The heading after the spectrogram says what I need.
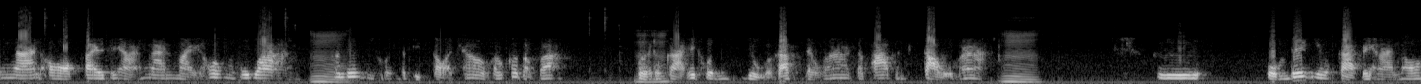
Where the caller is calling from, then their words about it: Nonthaburi, Thailand; อยู่ในห้องนะครับอยู่ที่นนท์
